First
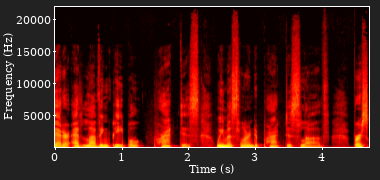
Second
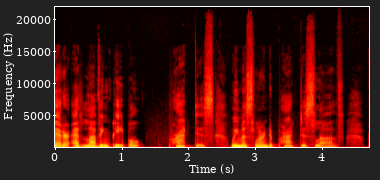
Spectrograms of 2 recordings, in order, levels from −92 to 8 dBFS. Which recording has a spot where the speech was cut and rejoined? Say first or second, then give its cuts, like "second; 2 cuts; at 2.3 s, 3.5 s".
first; 1 cut; at 1.4 s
